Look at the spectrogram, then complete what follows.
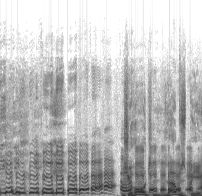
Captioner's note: laughing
